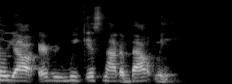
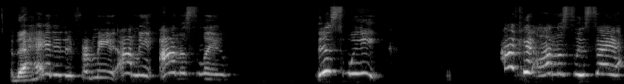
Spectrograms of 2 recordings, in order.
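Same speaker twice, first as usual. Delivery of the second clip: high playful. Real, not acted. High playful segment intro.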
